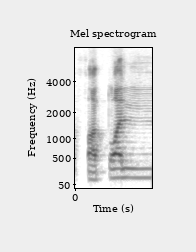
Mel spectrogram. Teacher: جو شد ساؤنڈ ہے وہ شد ڈراپ نہیں ہوگا، ٹھیک ہے، آپ شد کو جاری رکھتے ہوئے دو حرف کی ادائیگی کے برابر اس پہ وقت لگاتے ہوئے اس کو جاری رکھیں گے ۔ جس طرح ہمارے پاس ایک ایگزامپل ہے، فَطَلٌ، ڈبل پیش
